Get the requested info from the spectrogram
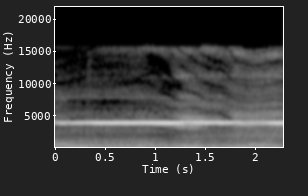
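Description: A person whistling one long, loud, steady high note: a call whistle meant to summon someone who has wandered off.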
